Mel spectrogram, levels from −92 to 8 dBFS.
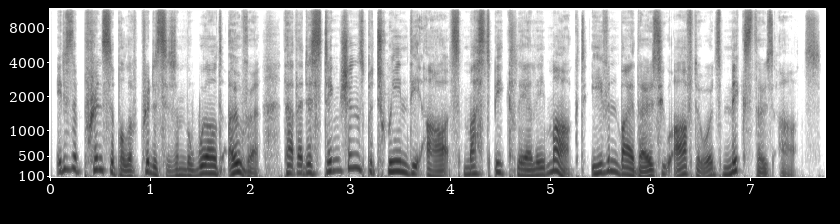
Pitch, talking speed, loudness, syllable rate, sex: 145 Hz, 210 wpm, -19 LUFS, 5.8 syllables/s, male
